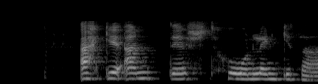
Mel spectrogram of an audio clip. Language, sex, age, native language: Icelandic, female, 10, Icelandic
